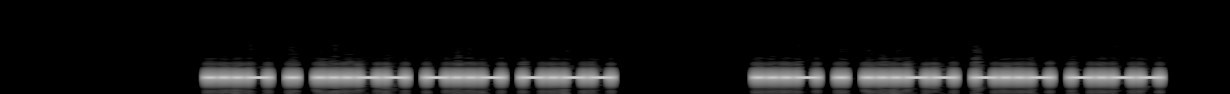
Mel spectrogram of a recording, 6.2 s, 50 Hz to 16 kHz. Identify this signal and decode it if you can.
Morse code, heard as a keyed tone, about 36 wpm, 700 Hz. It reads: VE3XY VE3XY
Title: DXCC-100 Call Signs - 5 Characters - Repeated 3x - 35wpm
